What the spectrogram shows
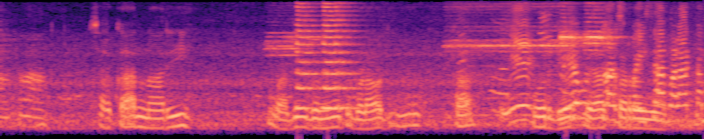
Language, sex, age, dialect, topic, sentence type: Hindi, male, 31-35, Kanauji Braj Bhasha, banking, statement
